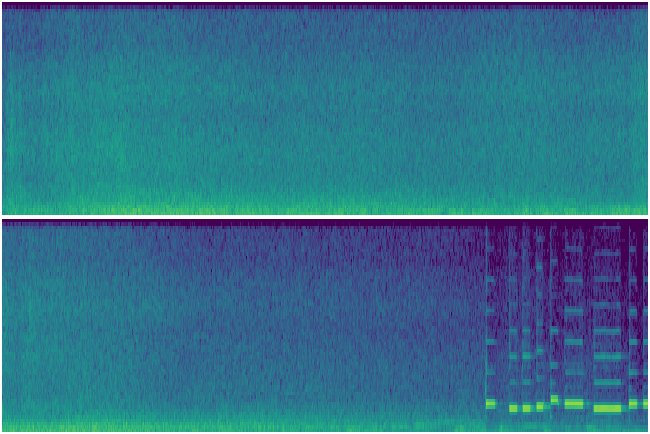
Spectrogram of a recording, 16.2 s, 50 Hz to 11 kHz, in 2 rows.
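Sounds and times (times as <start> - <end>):
ocean surf rushing onto the shore: 0.0 - 16.1.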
